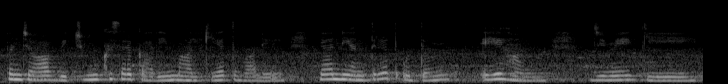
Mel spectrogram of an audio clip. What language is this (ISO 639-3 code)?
pan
